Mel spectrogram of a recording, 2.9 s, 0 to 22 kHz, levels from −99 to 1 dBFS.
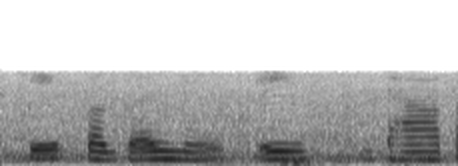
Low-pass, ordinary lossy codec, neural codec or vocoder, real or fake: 3.6 kHz; none; codec, 16 kHz, 6 kbps, DAC; fake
